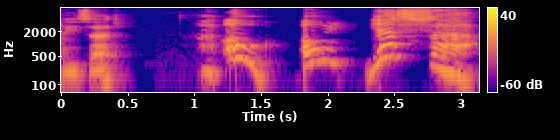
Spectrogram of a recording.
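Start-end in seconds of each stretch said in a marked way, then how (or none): 1.2-3.1 very high, eager little voice; peeping. Acted. Little green engine eagerly answers the Fat Controller, high and peeping. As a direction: squeak it out, eager to please. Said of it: "peeped the little green engine".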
